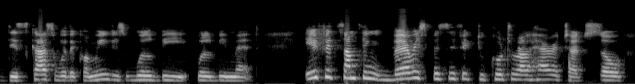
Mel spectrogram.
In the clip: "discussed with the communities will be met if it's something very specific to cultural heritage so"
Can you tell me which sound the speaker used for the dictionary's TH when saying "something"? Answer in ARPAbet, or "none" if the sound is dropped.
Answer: TH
